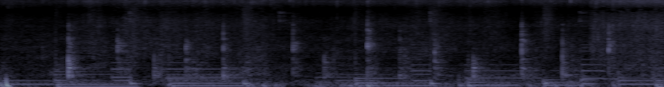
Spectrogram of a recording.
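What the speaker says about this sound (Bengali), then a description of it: "পেঁয়াজটাকে হালকা ভেজে নিচ্ছি" Chopped onion and green chillies frying in cooking oil in a wok for fried rice, a quiet continuous sizzle with repeated spatula stirs and scrapes ticking through it.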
